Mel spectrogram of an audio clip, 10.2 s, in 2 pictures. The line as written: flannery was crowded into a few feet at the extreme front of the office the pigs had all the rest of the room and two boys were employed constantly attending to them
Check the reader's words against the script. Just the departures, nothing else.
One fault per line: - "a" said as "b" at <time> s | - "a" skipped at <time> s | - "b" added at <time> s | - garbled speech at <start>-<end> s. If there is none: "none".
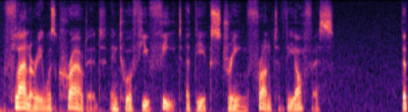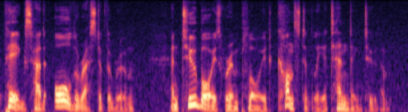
none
